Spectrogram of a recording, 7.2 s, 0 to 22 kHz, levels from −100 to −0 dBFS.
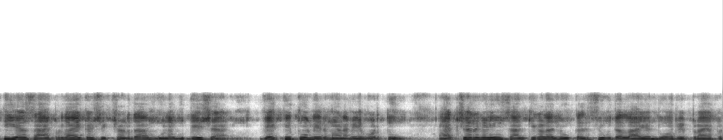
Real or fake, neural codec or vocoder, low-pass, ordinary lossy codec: fake; codec, 16 kHz, 4.8 kbps, FACodec; 7.2 kHz; none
